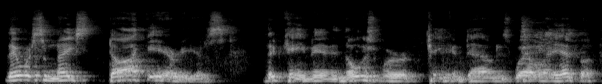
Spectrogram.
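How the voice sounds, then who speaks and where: Gravelly, animated man in echoey hall. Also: medium pitch, a little slow. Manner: thoughtful, hedging, restarts phrases. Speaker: local historian giving a public talk. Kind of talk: lecture and audience Q&A. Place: library meeting room. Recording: echoey room, faint hiss.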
